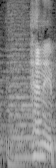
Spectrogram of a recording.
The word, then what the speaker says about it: penne: the board and I saw that it said penne pasta but I didn't know how to pronounce the word penne so I asked everyone what peen pasta was and in doing that it instantly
